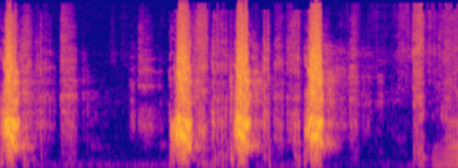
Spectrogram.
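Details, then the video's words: A French Bulldog playing with his favourite orange pipe gives loud, sharp barks in quick succession at it, with a person talking nearby. "Buldog francuski Bodzio zabawy szczekanie do rury"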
